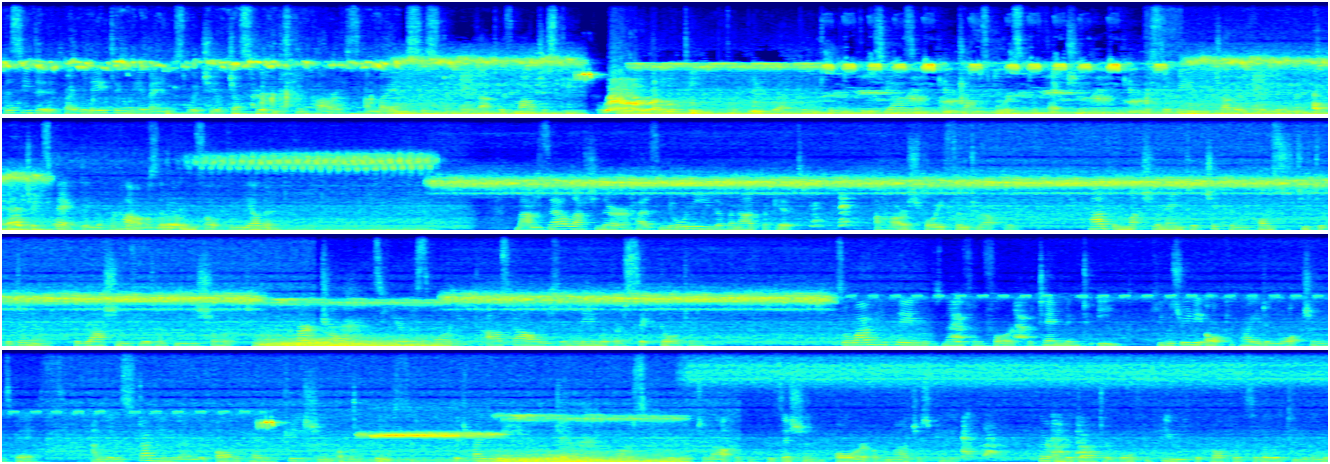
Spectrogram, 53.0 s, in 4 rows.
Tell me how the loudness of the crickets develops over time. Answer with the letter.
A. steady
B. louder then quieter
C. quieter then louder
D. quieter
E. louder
A.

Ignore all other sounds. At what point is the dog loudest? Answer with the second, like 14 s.
6 s.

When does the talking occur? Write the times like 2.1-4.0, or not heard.
0.0-16.1, 18.4-23.5, 24.1-33.5, 34.9-49.5, 50.1-53.0.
